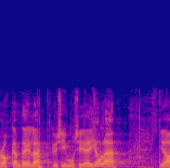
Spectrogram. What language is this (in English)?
Estonian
